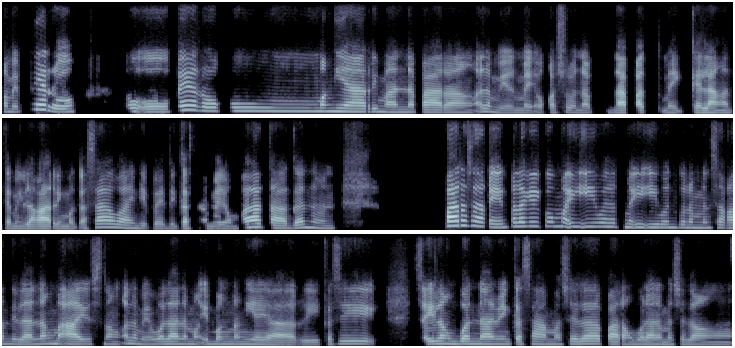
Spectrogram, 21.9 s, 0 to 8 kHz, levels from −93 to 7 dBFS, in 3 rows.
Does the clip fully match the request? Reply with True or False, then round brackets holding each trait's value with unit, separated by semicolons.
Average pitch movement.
False (5.7 semitones)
